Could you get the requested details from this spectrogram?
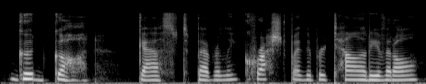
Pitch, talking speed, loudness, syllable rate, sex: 210 Hz, 155 wpm, -20 LUFS, 5.3 syllables/s, female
